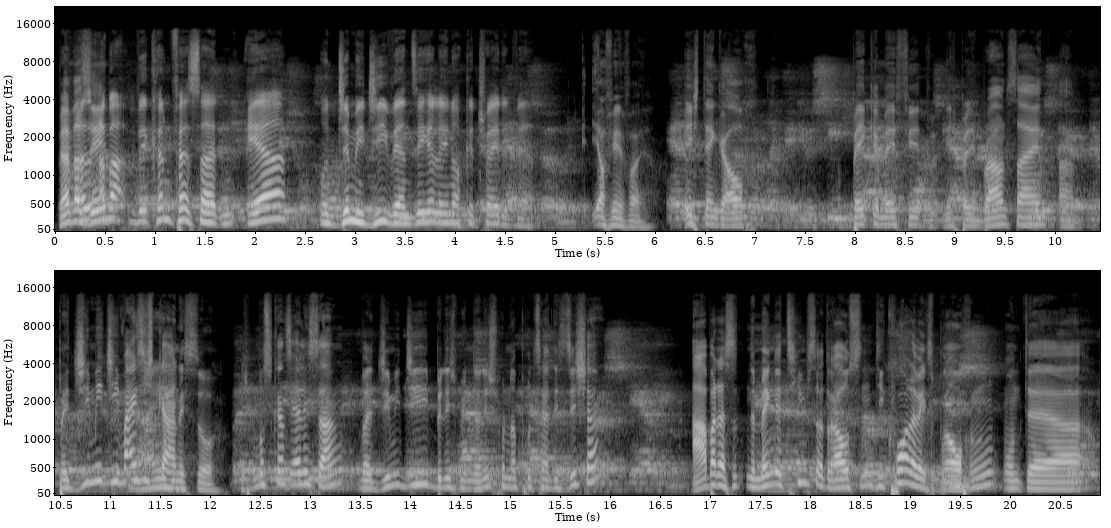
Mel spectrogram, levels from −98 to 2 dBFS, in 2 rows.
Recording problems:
voice in the background; loud; throughout; 10 dB below the speech

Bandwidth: 14.5 kHz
